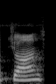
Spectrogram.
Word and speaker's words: chance: and had a chance, इसको चांस को चैंस भी पढ़ा जाता है अमेरिकन प्रोनाउंसिएशन में, उनकी फोनेटिक्स के अकॉर्डिंग।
